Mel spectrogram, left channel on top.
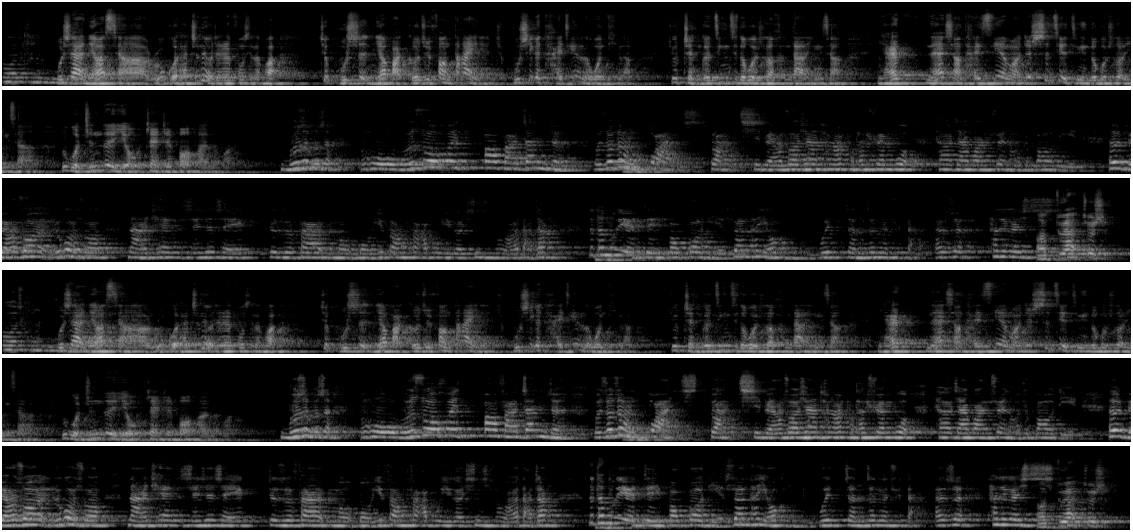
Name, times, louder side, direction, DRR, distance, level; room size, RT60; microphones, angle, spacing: voice 1, 0.0-0.7 14.1-33.3, right 3 dB, 80° right, 2 dB, 1.3 m, -34 dB
voice 2, 0.5-6.3 6.7-13.6 17.5-17.6 32.9-33.6, left 2 dB, 55° left, 5 dB, 1.2 m, -33 dB
17.5 x 11.0 x 2.4 m, 1.2 s
head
